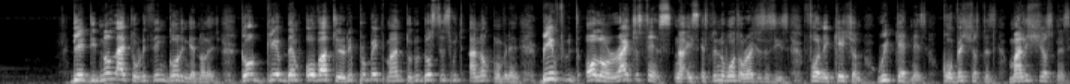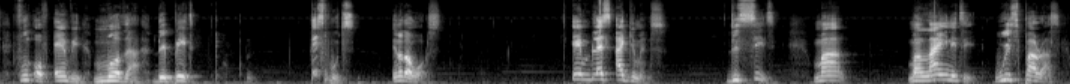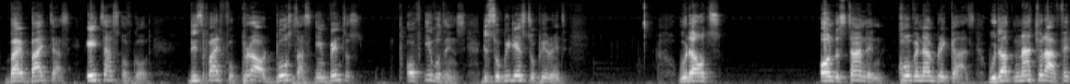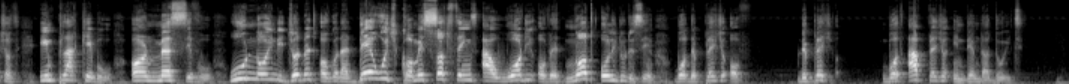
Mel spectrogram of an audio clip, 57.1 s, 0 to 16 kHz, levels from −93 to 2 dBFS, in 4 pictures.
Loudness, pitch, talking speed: -20 LUFS, 175 Hz, 120 wpm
